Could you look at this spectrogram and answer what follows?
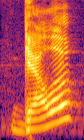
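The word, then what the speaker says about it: Galar: open with a question Galla or gal our gal our owl our if you listen to the trailer over and over and over again make the R is silent no it's not life is crazy you're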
